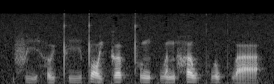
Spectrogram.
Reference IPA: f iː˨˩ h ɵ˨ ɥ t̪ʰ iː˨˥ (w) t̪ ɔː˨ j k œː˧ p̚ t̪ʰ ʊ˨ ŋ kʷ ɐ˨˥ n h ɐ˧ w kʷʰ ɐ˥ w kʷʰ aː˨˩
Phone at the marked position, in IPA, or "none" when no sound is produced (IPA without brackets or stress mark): none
